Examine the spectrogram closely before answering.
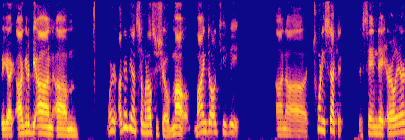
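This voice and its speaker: Energetic and animated, a man with a fairly high pitch talks at a fairly quick pace. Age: 40s. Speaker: podcast host. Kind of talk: casual chat. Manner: energetic, animated.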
